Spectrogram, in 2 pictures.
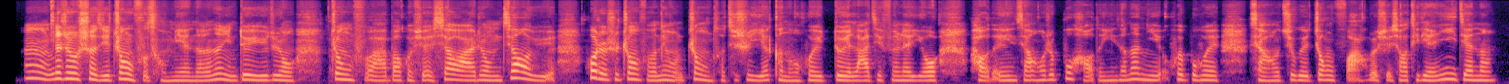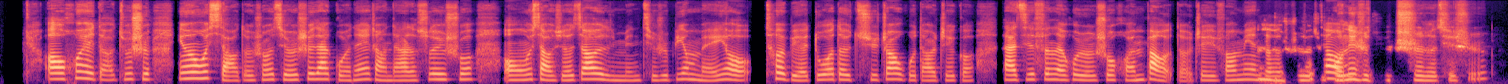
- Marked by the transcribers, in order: tapping
- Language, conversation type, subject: Chinese, podcast, 你家是怎么做垃圾分类的？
